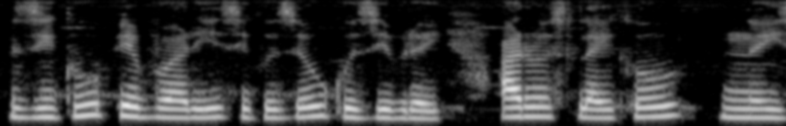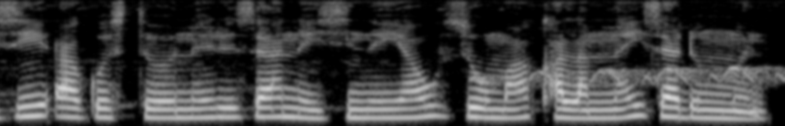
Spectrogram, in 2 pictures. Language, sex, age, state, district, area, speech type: Bodo, female, 18-30, Assam, Kokrajhar, rural, read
